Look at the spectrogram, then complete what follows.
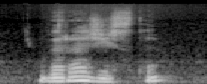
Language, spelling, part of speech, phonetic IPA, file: Polish, wyrazisty, adjective, [ˌvɨraˈʑistɨ], LL-Q809 (pol)-wyrazisty.wav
